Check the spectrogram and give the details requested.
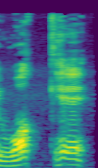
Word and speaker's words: walk: 이 walk의 L이 발음이 안 나는 묵음이라고 말씀드렸습니다. walk 아니고 walk.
